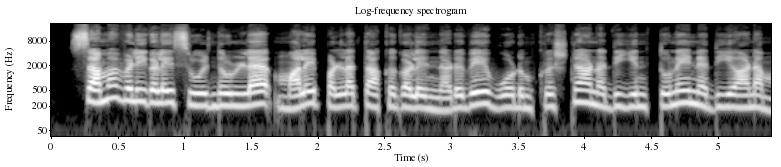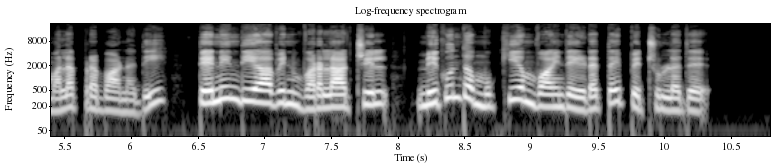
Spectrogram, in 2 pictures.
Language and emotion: Tamil, neutral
